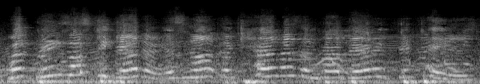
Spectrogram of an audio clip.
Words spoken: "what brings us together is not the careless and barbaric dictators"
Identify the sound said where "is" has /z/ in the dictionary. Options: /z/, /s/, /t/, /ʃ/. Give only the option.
/z/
